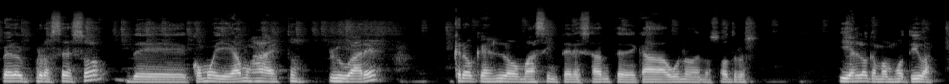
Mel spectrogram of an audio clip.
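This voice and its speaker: A man from Cuba with a Cuban Spanish accent, a dancer recounting his childhood in a relaxed, reflective podcast interview, with frequent fillers and restarts. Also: mid-range voice, moderate pace, soft background music. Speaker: guest dancer. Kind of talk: podcast interview, personal storytelling.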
